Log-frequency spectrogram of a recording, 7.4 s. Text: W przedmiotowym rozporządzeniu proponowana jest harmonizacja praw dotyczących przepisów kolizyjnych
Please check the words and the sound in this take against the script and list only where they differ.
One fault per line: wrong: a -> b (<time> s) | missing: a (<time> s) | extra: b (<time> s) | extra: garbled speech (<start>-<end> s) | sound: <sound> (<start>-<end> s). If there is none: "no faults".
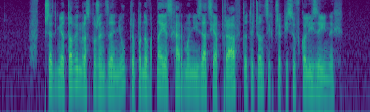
sound: dropout (3.0-3.1 s)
